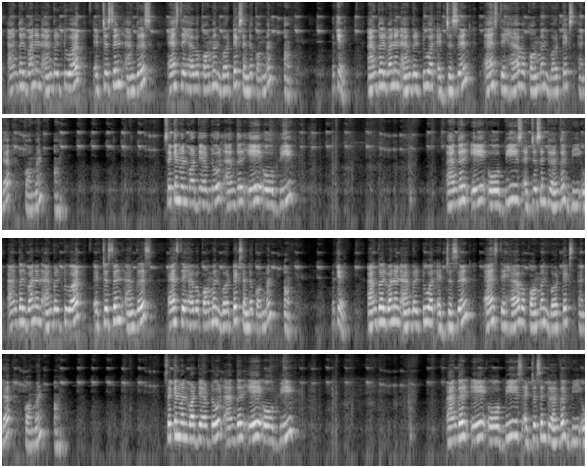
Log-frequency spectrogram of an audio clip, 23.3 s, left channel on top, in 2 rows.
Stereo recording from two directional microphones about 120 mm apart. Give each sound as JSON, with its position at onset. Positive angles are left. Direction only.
{"t": 0.1, "sound": "speech", "side_deg": -25}
{"t": 7.3, "sound": "speech", "side_deg": -25}
{"t": 14.9, "sound": "speech", "side_deg": -35}
{"t": 20.5, "sound": "speech", "side_deg": -30}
